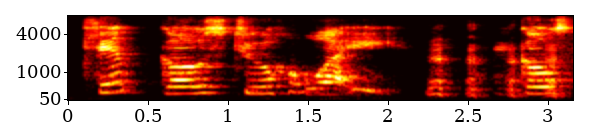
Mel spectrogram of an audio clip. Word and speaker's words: Klimt: Is that how you say his name? Klimt. Klimt. Yes. Klimt goes to Hawaii.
